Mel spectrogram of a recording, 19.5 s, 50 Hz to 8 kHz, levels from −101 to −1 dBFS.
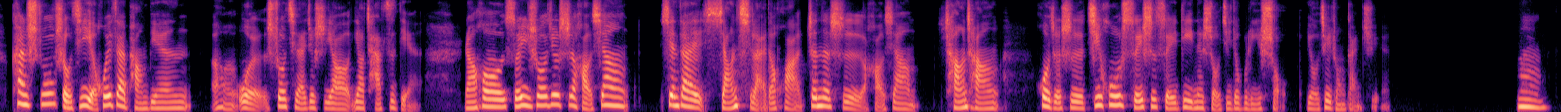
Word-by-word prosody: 看 280 -3 +5
书 265 +3 +2
手 185 -11 +3
机 220 +6 +1
也 185 - +5
会 240 +1 +5
在 230 -3 +4
旁 160 -4 -6
边 160 +3 -5 0.2
呃， 155 -8 -9
我 160 -4 -1
说 205 -1 +1
起 195 -2 -2
来 145 - -3
就 170 +2 -4
是 160 -1 -4
要 140 -3 -3
要 165 -2 -3
查 135 - -6
字 175 +5 -8
典。 - - -12 0.6
然 160 +1 0
后， 195 -1 +4
所 205 +1 +2
以 230 0 +6
说 235 +2 +3
就 255 +1 +4
是 240 -1 0
好 145 -7 -2
像 230 - +2 0.4
现 250 -2 +5
在 195 -7 +4
想 165 +5 +1
起 - - +3
来 - - -4
的 - - -5
话， - - -6
真 220 -1 +2
的 215 -2 +3
是， 150 - -3
好 - - -10
像 145 +1 -7 0.3
常 170 +2 0
常 155 -4 -3 0.4
或 220 -4 +4
者 155 -4 -2
是 160 0 0
几 225 +10 +3
乎 245 +1 +3
随 185 -6 +1
时 200 +2 +1
随 160 -6 -3
地 175 +3 -2
那 165 - -4
手 135 - -4
机 150 +4 -7
都 155 - -5
不 150 +1 -11
离 135 0 -11
手， - - -3 0.2
有 140 -3 -9
这 170 +3 -3
种 130 -3 -12
感 135 - -15
觉。 - - -16 1.6
嗯。 185 -4 +1
175 Hz, 205 characters per minute, -20 LUFS, 155-215 Hz, 1.6 s, 以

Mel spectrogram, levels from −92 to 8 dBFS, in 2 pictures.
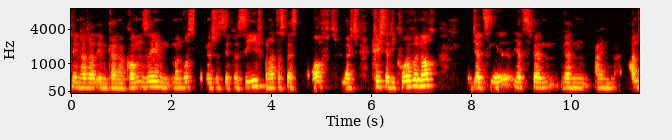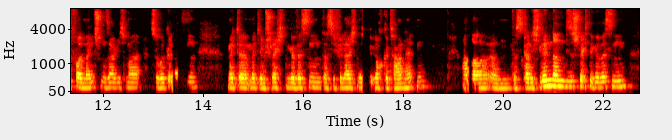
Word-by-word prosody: den 145 -3 -2
hat 135 0 +1
halt 130 0 +1
eben 130 -2 -4
keiner 125 -2 -2
kommen 135 +4 +1
sehen. 150 -2 -1
Man 130 -1 -6
wusste, 145 +1 -4
der 200 - -8
Mensch 130 0 -8
ist 125 -1 -11
depressiv, 145 +6 -2
man 130 - -4
hat 135 0 -2
das - - -7
Beste - - -4
gehofft, 150 - -1
vielleicht 130 -2 -2 0.2
kriegt 155 0 -1
er 150 - +2
die 135 -2 -6
Kurve 160 +6 +6
noch. 185 +2 +7 0.6
Und 405 - -16
jetzt, 435 -1 +5
äh 140 0 0
jetzt 145 -1 -2
werden 140 +4 -1
werden 135 +4 -4
ein 130 -1 -7 0.3
Handvoll 145 -3 +3
Menschen, 140 +2 -4
sage 140 0 -3
ich 135 +1 -14
mal, 135 0 -5 0.2
zurückgelassen 145 - -4 0.6
mit 135 0 -1
der 130 - +4
mit 135 -1 -3
dem 130 -1 0
schlechten 130 +1 -5
Gewissen, 135 +1 0
das 125 -2 -5
sie 125 - -9
vielleicht 130 +1 -1
nicht 135 -1 -5
genug 135 0 -4
getan 130 0 -1
hätten. 150 +3 -7 0.6
Aber, 130 0 +1
ähm, 120 0 -4
das 120 0 -5
kann 135 -1 +4
ich 125 -1 -2
lindern, 170 +1 +8
dieses 155 0 -4
schlechte 155 -1 -2
Gewissen. 155 +4 -3
135 Hz, 155 wpm, -22 LUFS, 130-155 Hz, 0.6 s, lindern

